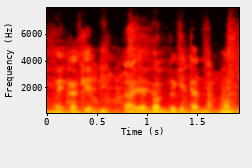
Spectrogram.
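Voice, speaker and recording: A man's voice: sits low, monotone, muffled recording, faint music behind. An actor playing a teasing male neighbor in a radio drama, drawing out his words with a playful edge. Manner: teasing, chuckling, drawn-out words.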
